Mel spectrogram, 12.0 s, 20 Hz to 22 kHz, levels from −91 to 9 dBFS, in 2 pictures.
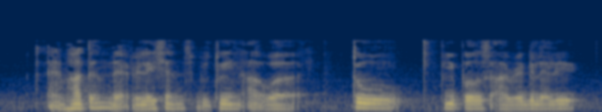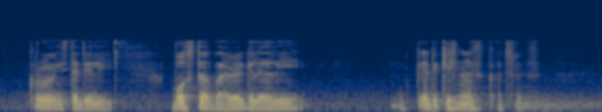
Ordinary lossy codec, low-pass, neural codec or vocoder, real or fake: MP3, 24 kbps; 7.2 kHz; vocoder, 44.1 kHz, 128 mel bands, Pupu-Vocoder; fake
